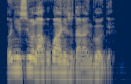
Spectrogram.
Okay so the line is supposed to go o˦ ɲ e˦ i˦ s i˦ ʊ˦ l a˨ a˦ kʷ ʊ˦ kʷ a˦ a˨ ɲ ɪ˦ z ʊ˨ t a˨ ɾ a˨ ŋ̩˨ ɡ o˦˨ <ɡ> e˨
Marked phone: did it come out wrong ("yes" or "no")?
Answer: no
